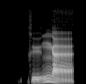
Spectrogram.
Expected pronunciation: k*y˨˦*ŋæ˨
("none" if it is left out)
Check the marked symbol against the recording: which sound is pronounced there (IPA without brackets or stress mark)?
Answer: y˨˦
